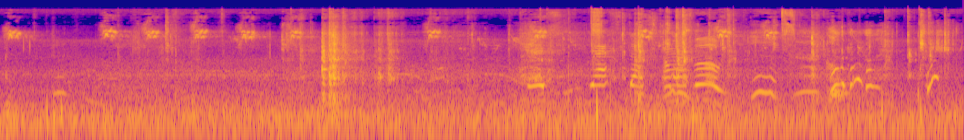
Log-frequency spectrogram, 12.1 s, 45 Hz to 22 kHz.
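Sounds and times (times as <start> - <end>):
small bird chirping: 1.2 - 4.0.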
